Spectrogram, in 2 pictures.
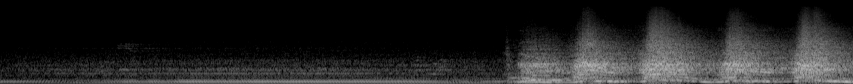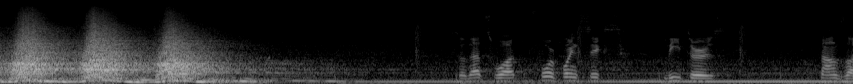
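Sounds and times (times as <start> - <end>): car engine idling: 0.0 - 17.0
engine revving hard: 5.0 - 11.7.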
